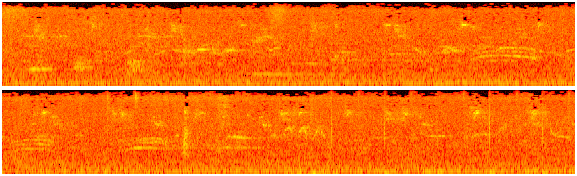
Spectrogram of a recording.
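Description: Birds calling: a scattered series of short, arching chirps and calls over a steady low background noise, with a few soft knocks in the last few seconds.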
